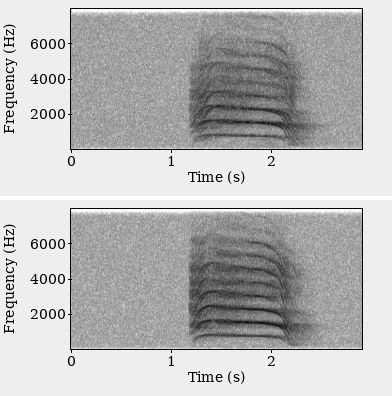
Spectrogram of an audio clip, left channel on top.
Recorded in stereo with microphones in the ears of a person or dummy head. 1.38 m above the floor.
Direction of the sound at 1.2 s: 40° right (ahead or behind).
